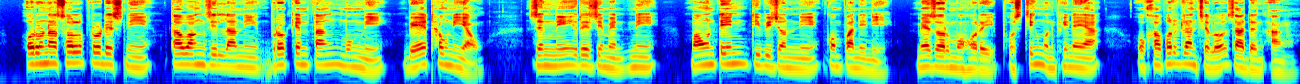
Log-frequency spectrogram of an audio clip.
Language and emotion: Bodo, neutral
